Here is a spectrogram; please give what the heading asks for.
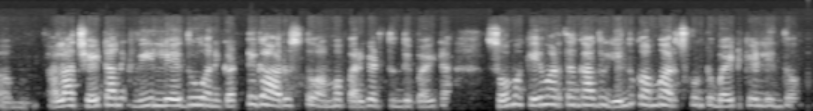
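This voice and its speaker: A woman with a somewhat high voice tells a story off the cuff, earnest and halting, often breaking off to restart her sentences. The recording sounds a little muffled and lo-fi. The room is dry, with no echo. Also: steady tone, gravelly, darkish tone, breathy edge. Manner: earnest, halting, frequent restarts and self-corrections. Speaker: storyteller and workshop teacher. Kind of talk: unscripted spoken storytelling.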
